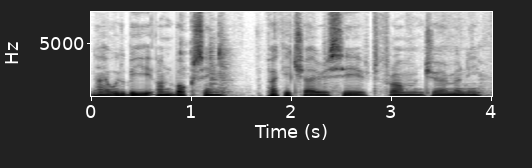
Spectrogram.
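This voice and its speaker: Soft-spoken, a man with a dark, mellow tone and a medium pitch is heard in a dry, close sound with no echo. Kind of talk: casual talk to camera. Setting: home room, unconditioned. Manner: slow.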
